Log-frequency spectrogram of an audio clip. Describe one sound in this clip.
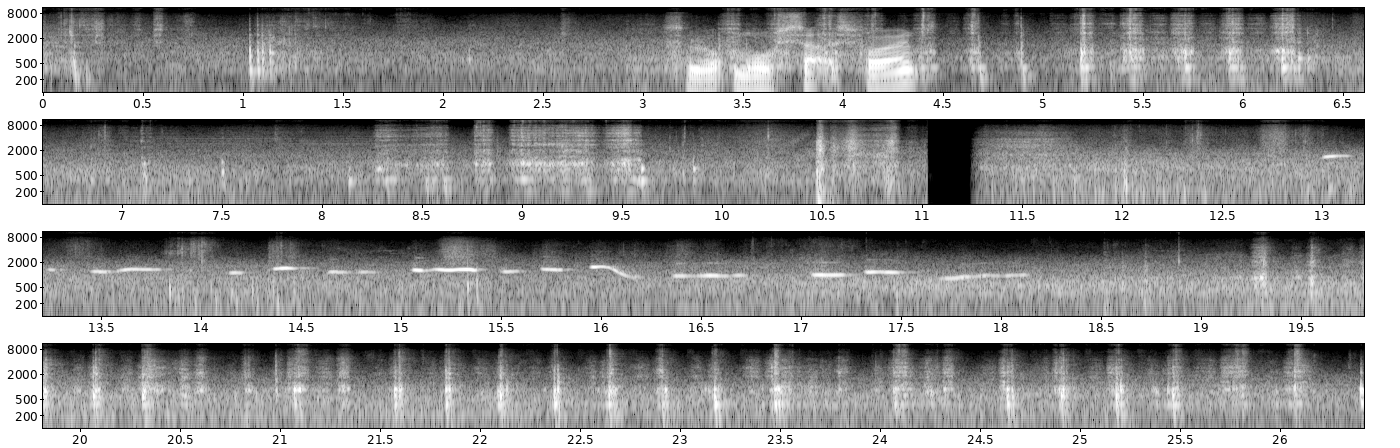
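A drawknife shaves wood in quick rasping strokes.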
